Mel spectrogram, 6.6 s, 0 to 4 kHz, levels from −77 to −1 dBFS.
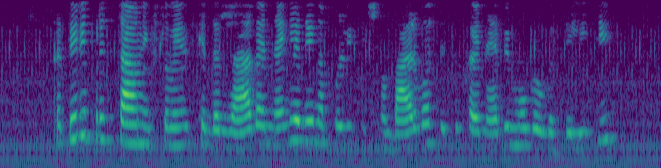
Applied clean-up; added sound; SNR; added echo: none; Engine / Vehicle; 19 dB; none.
